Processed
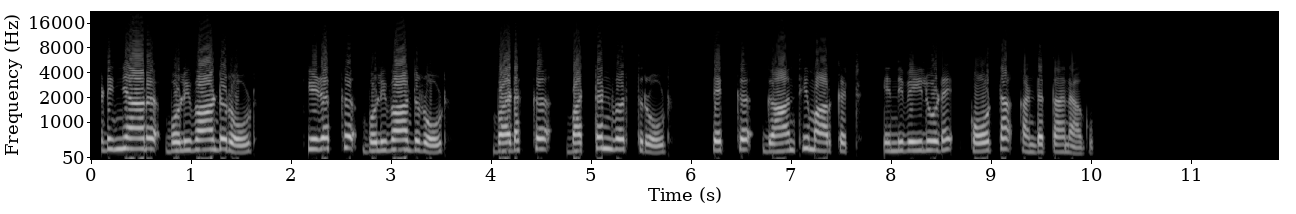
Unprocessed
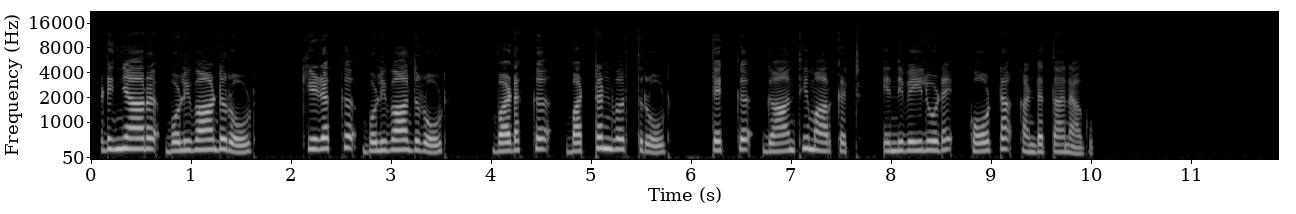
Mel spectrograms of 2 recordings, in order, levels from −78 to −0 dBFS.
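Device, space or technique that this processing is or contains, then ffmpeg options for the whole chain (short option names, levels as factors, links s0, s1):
walkie-talkie: -af "highpass=440,lowpass=2300,asoftclip=type=hard:threshold=0.0596,agate=range=0.0447:threshold=0.00178:ratio=16:detection=peak,volume=2.11"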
